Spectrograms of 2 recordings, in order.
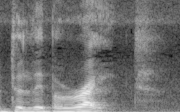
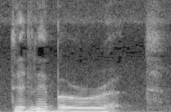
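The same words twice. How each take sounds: First: The final syllable is stressed, sounding like 'eight'. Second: The final syllable is unstressed and weak. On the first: "I'm stressing the end of the word" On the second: "notice the ending of the adjective deliberate, it's unstressed"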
